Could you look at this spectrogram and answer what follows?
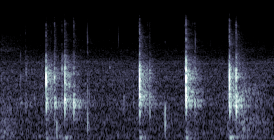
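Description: Calculator buttons are pressed in a quiet room, giving about five or six crisp, separate clicks spaced unevenly, close and fairly soft, with no talk.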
